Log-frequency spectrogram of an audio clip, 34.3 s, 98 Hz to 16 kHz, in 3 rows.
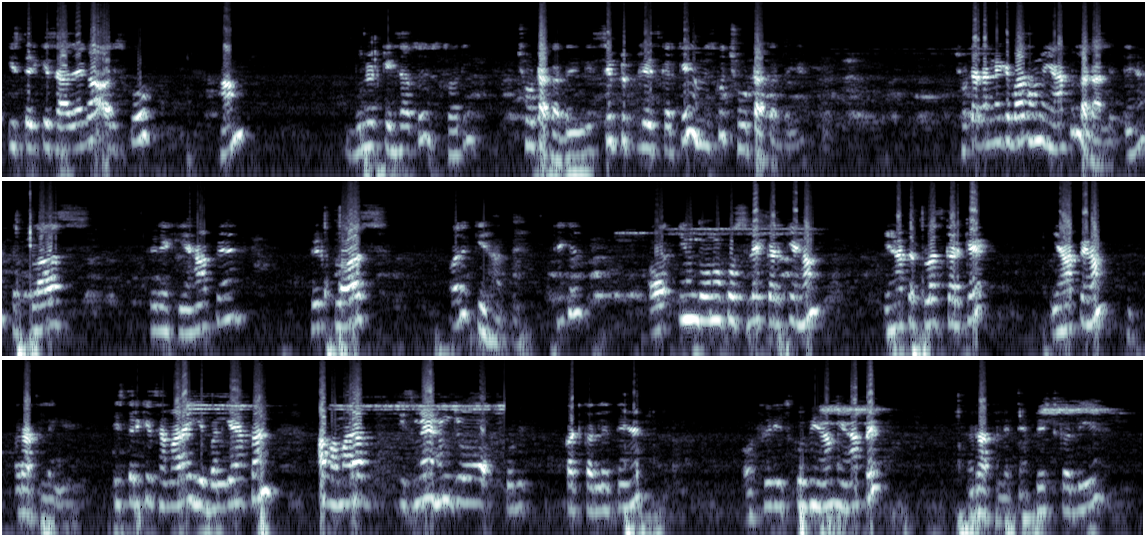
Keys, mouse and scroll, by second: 1.4 KP_4, 2.9-3.9 scroll up 1, 3.9-4.6 scroll down 1, 4.6 scroll up 1, 5.9 shift+click, 7.8 shift+click, 10.3 scroll up 1, 11.1 scroll down 1, 12.4-20.1 drag, 20.1-20.7 scroll down 1, 20.7 scroll up 1, 21.9-26.6 drag, 26.6-27.0 scroll down 1, 27.0 click, 27.4-27.8 scroll down 1, 28.9-29.4 scroll down 1, 29.4-30.0 scroll up 1, 30.0 click, 33.3 click, 34.1 F2.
